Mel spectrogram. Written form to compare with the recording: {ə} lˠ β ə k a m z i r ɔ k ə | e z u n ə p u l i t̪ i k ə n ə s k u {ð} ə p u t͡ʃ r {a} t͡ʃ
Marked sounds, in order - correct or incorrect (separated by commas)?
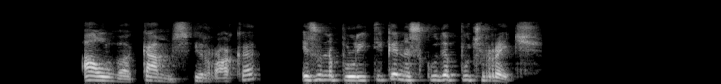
incorrect, correct, incorrect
